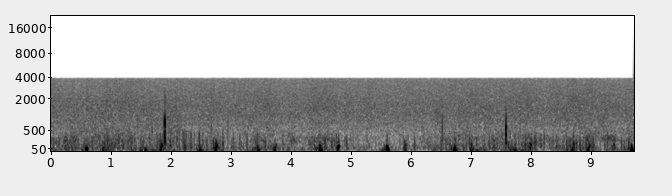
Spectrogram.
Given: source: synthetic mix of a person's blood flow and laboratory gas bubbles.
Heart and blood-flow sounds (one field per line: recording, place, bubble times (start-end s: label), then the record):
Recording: Doppler ultrasound of blood flow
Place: subclavian vein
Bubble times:
no bubbles
From the record:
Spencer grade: 0 (complete lack of bubble signals)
